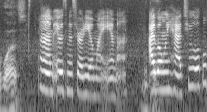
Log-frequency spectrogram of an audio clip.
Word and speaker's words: Miami: it was Miss Rodeo Miami I've only had two local titles leading me up to Miss Rodeo Oklahoma and I'm very thankful for both of them folks in Oklahoma it's not Miami it's Miami yes I got that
